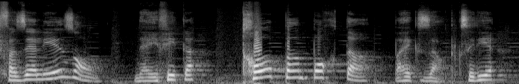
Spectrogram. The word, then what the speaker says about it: trop: Ou fala mais aberto, mas a gente não pronuncia o P no final, a gente fala trop, ok?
